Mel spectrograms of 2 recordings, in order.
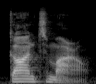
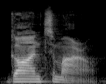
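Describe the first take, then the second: First: Tomorrow begins with a clear T sound. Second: The same.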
